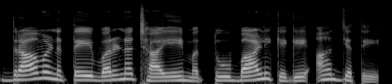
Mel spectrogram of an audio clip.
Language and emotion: Kannada, neutral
